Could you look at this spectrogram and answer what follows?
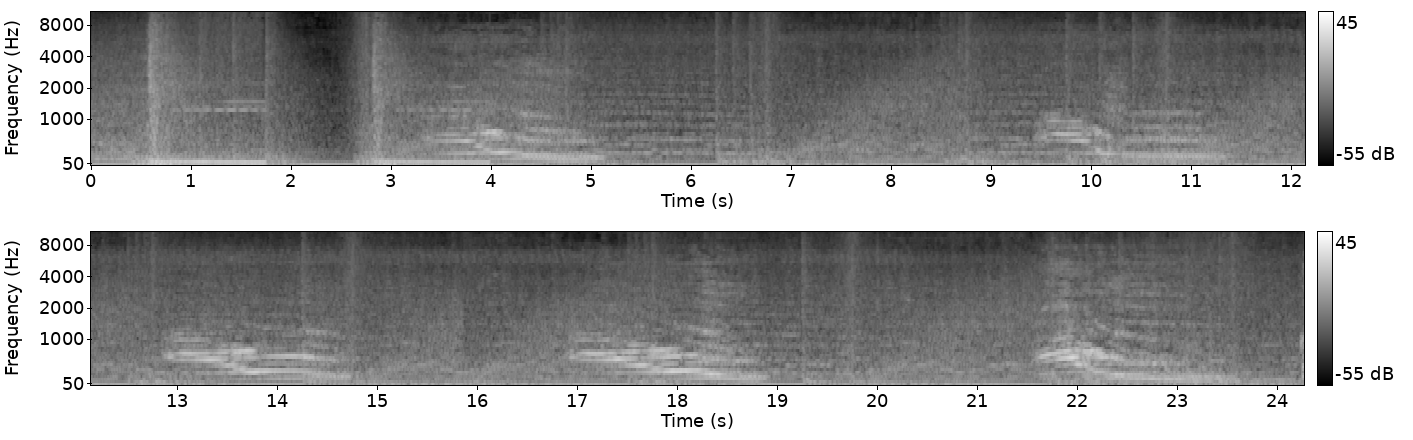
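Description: A tiger sitting on a roadside culvert roars repeatedly, deep rising-and-falling calls recurring every few seconds over a steady low rumble of traffic, loud and close.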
